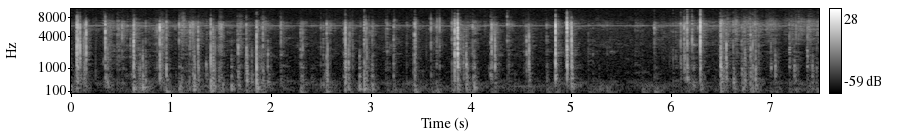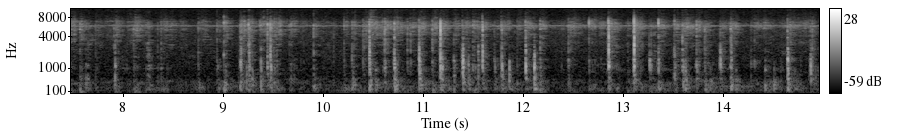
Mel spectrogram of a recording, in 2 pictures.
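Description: A full, glossy plastic Trolli gummy worm candy bag is held up and turned while fingertips and nails tap and scratch its surface. The result is a rapid, dense stream of short, dry, crinkly clicks with bright, crisp edges and a light low thump under them. The tapping eases into quieter scratching for brief stretches before picking up again.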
